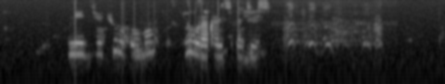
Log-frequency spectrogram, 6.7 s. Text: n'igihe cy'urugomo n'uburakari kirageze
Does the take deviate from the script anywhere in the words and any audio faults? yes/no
yes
